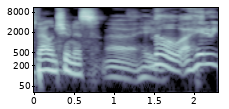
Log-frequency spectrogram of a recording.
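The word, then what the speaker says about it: Valančiūnas: You pronounce his name weird. Valanciunas? It's Valanciunas.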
